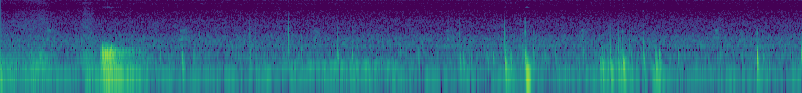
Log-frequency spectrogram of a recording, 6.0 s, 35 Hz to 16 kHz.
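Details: Hungry stomach at 4:30 am: low gurgling rumbles and scattered soft squelches from an empty stomach; normal hunger borborygmi.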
